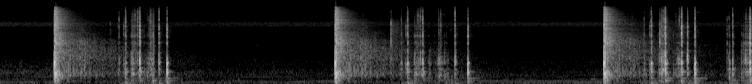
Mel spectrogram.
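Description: A CZ 457 rifle fitted with a Volquartsen extractor fires three sharp, loud shots spaced a few seconds apart outdoors, each followed by a quick clatter of metallic clicks from the action.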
